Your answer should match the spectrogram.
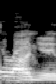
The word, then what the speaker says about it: Panier: Panier, it's Panier, like Kanye with a P.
